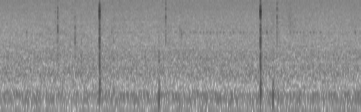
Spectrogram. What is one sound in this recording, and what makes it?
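A small plastic button clicks.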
